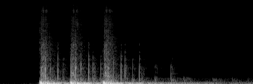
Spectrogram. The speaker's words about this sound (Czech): A přesně o půlnoci, na čas jako hodinky, někdo zabouchal na dveře, aby ho pustili dovnitř.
